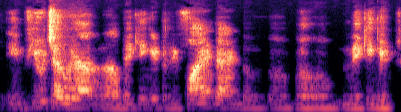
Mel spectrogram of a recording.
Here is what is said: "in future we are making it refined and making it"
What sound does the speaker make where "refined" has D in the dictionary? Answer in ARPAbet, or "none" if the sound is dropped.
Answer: D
